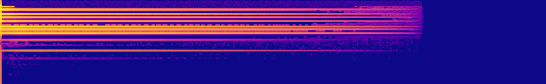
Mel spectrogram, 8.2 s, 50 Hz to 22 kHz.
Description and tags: Mini-Cymbale-C3-1
Clean and long synthetic mini-cymbal in C (hi octave) made with Subtractor of Propellerhead Reason.
drums, percussion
